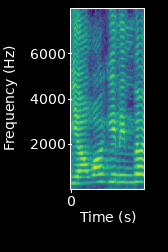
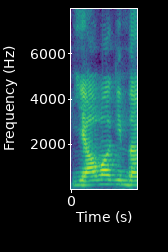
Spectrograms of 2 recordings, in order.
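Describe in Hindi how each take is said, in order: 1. यह शब्द 'nda' से पहले वाले अक्षर 'ni' को रखता है। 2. यह शब्द 'nda' से पहले वाले अक्षर 'ni' को छोड़ देता है। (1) "ये पढ़ने लिखने का क्वेश्चन में हो गया" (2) "स्पोकन में यावागिंदा का प्रयोग करते हैं"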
